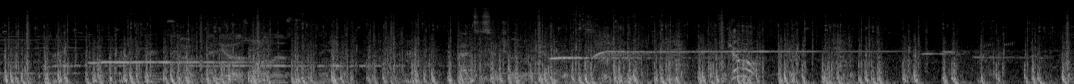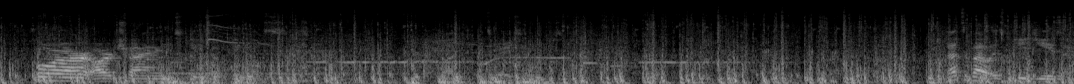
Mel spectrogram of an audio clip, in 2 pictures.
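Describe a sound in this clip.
Horse hooves pound steadily at a fast gallop on a dirt path.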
